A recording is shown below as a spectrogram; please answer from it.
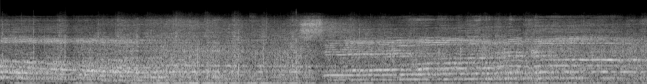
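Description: An amplified voice drawn out in long held notes like a chant: one long phrase sliding down in pitch, then a second long phrase starting about halfway through.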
